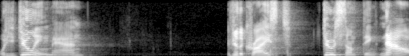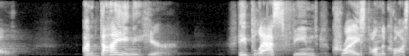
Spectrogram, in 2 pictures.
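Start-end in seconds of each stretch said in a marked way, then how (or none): 0.0-8.8 insistent, demanding, acted outburst. Acting out the criminal on the cross telling Jesus what to do: imitating a criminal demanding. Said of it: "He's telling Jesus what Jesus ought to do".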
